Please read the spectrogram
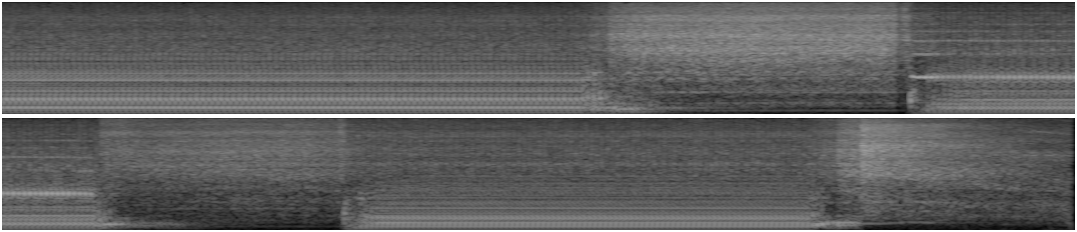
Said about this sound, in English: It'll be much better when you're not using the shop vac for that.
